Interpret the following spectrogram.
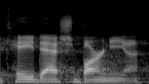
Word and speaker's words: Kadesh Barnea: Now, it's actually not how you say it, but the American way to say it with our accent, we say Kadesh Barnea.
